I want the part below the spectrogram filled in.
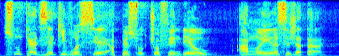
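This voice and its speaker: A man's voice: sits high, quick pace. A Brazilian man preaching a sermon as pastor, colloquial and emphatic, with slangy asides. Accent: Brazilian Portuguese.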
